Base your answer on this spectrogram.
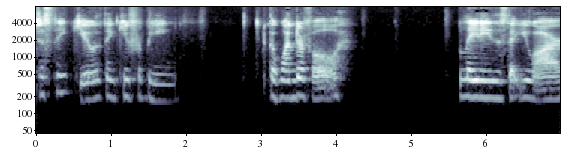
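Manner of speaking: tearful voice, crying while talking. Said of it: "bring you down by me crying".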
